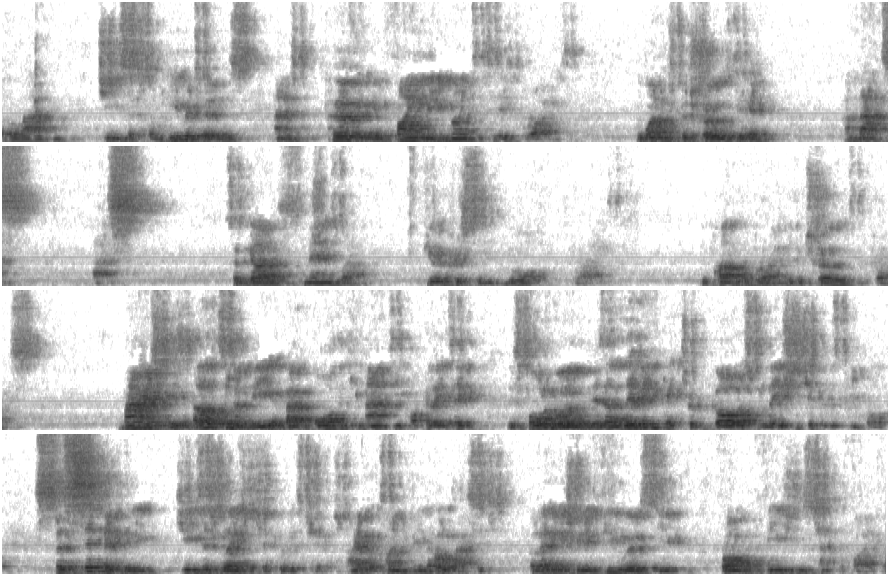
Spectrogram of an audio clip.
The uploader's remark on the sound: The sound quality of this recording is quite poor.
